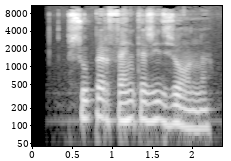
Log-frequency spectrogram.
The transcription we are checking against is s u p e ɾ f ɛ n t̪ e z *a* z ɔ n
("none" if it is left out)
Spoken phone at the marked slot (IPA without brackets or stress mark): i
